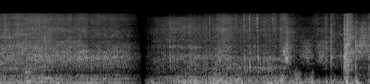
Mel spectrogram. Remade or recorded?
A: remade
